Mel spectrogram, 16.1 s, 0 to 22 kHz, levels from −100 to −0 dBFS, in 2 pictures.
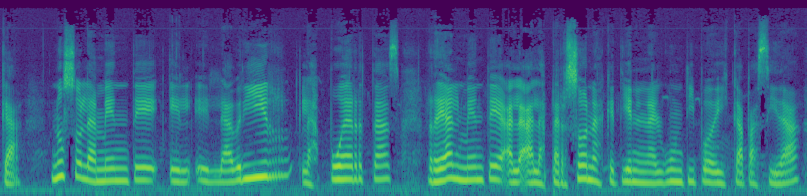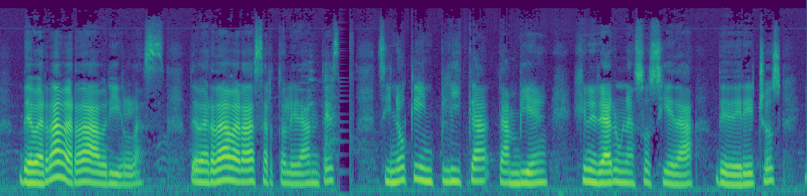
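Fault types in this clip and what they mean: Call audio freeze: packets were most likely held up in transit and the jitter buffer ran dry, so the receiver stretched the last sound into a brief fading buzz or hiss from 11.47 to 11.63 s. That inserts about 140 ms of filler and adds the same amount of delay, but nothing is lost, and when packets resume the audio picks up exactly where it left off.
Short concealed packet loss: around 11.8 s a few hundredths of a second of audio failed to reach the decoder in time. The receiver patched roughly 10 ms by extending the preceding sound before blending back into the real signal, while about 20 ms is simply gone. The result is a quick smear or wobble, with whatever fell in that gap absent from the sound.
Call bitrate drop: from 11.93 to 15.27 s the bandwidth estimate collapsed and the encoder was cut from 96 kbps to 16 kbps, holding at the lowest rate for about 1.3 s. 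Coding that coarsely strips the upper frequencies and leaves the sound rough, watery or muffled, until the rate climbs back.
Jitter buffer speed-up: between 14.74 and 15.74 s the buffer held more audio than its target, so the receiver trimmed short pitch-period slices over and over to shed the excess, roughly 150 ms in all. The sound plays about 12 percent fast with its pitch unchanged, giving that second a hurried, pressed-forward feel that overlaps the tail of the low-bitrate stretch.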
